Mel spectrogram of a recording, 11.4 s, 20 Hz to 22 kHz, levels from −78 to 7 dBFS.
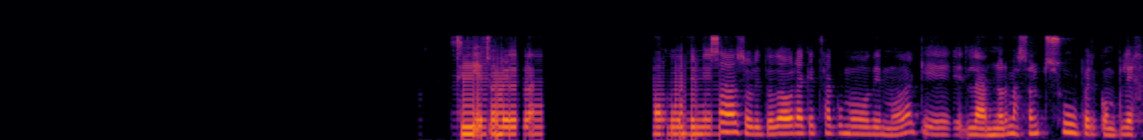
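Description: This speech clip, carried over a call path whose codec leaves nothing above 8 kHz, has two faults. From 4.06 to 7.19 s, new audio most likely reached the player too rarely, so it kept replaying its last short buffer, which fits a buffer of about 5 ms, while most of the real signal went unplayed. That is robotic sound from repeated short buffers. The repetition stamps a rigid 200 Hz buzz onto the voice, which turns metallic and only loosely tracks the speech. Inside that stretch, from 5.42 to 6.53 s, a long network dropout is the likely cause of about 1.1 s of audio never arriving. The receiver papers over the gap with a fading continuation of the last sound, and then almost all of that interval falls silent before the speech resumes further on, with the lost portion simply gone.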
